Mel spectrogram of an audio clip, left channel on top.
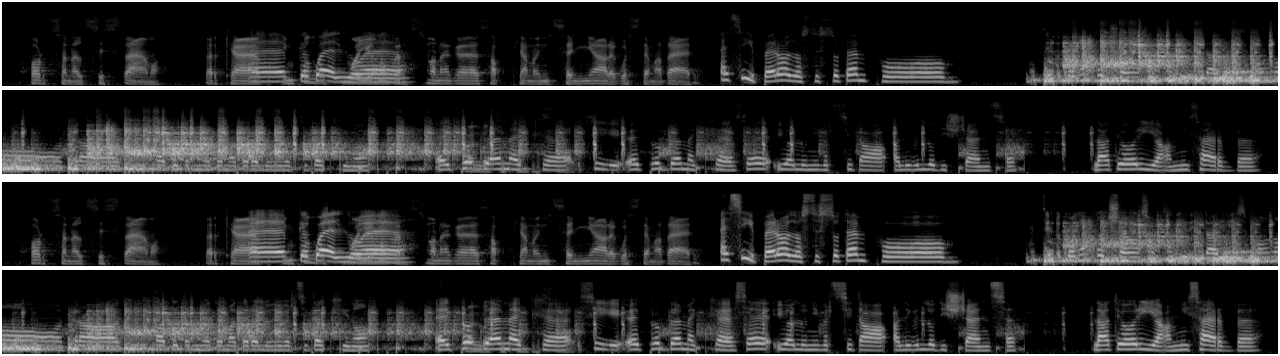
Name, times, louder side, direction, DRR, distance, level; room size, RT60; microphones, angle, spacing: voice 1, 0.3-1.6 2.0-7.0 17.4-17.7 17.9-18.0 18.3-18.5, equal, ahead, 1.8 m, -38 dB
voice 2, 2.5-4.1 7.2-9.6 10.2-16.4 17.1-22.9 23.7-25.3, right 3 dB, 65° right, 3.0 m, -28 dB
sound 1, 10.3-18.0 18.3-19.0 19.3-20.4 20.6-20.7 21.7-21.8 22.0-22.1 22.3-22.4 22.7-23.0 23.4-23.5 23.6-23.7, left 3 dB, 40° left, 2.2 m, -24 dB
head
